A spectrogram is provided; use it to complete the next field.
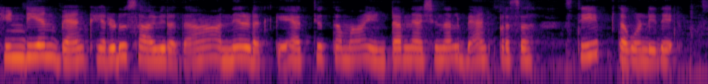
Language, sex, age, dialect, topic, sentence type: Kannada, male, 31-35, Mysore Kannada, banking, statement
